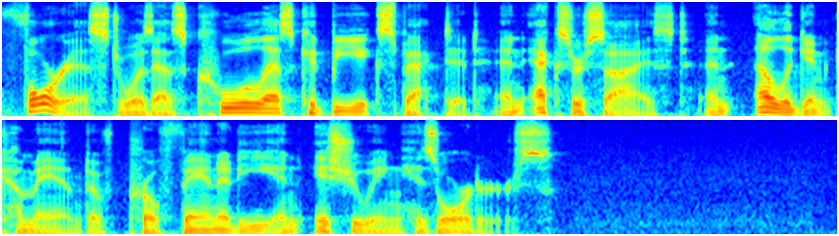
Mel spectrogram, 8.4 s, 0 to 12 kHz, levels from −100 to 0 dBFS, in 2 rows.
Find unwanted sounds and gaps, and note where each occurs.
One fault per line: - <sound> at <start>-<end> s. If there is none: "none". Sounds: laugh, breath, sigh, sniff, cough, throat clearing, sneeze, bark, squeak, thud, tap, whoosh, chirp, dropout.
none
